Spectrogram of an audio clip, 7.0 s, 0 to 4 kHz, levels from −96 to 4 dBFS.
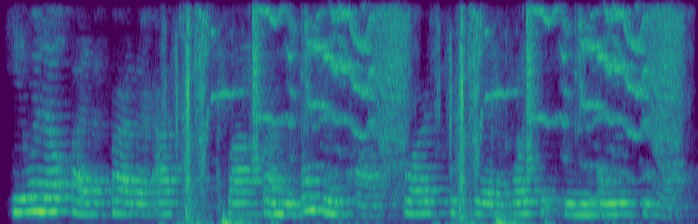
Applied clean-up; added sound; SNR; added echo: none; Door; 4 dB; reverberation time 2.4 s.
